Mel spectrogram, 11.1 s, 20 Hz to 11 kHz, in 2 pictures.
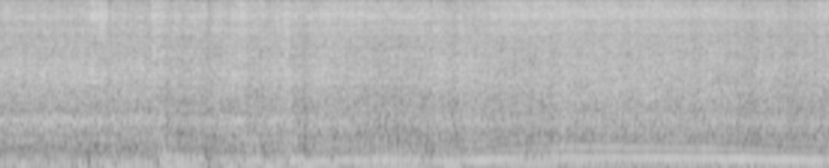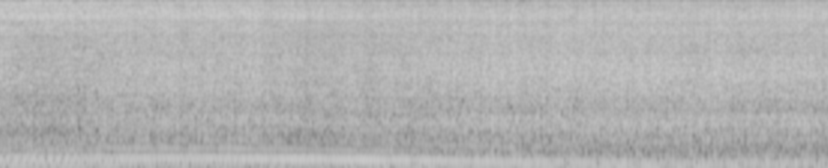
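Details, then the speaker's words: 1971 MGB GT, after cleaning the carbs: catches, climbs through uneven revs, then a wavering, hunting idle. Better than before but rough; idle tweaked and plugs to be cleaned; cause not confirmed. "Maybe reaching up a little bit, a couple of turns. Certainly a lot better than it was."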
